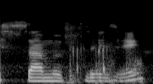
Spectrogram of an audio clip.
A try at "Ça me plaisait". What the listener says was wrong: You're stopping a vowel and we're not moving on to the next word. You're stopping a vowel and we're not moving to the next word. Just keep going until you're ready for the next word.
